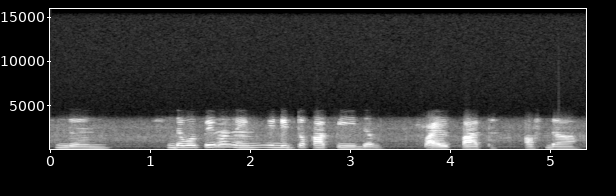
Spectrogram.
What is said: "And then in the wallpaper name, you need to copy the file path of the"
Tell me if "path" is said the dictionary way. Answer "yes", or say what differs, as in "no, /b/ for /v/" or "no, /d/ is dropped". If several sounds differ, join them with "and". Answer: no, /t/ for /θ/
